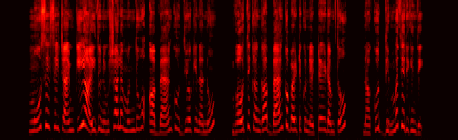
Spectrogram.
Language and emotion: Telugu, surprised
